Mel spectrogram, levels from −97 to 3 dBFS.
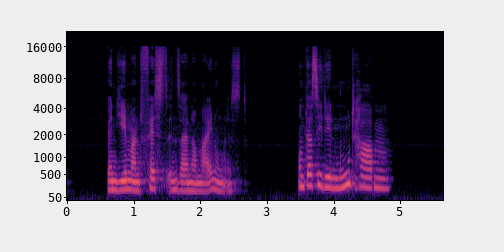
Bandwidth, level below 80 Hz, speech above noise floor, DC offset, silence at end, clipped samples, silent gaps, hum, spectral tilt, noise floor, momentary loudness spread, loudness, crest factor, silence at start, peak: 16 kHz; -88 dBFS; 41 dB; under 0.1%; 0.8 s; under 0.1%; none; none; -5.5 dB/octave; -80 dBFS; 13 LU; -40 LUFS; 18 dB; 0.6 s; -24 dBFS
